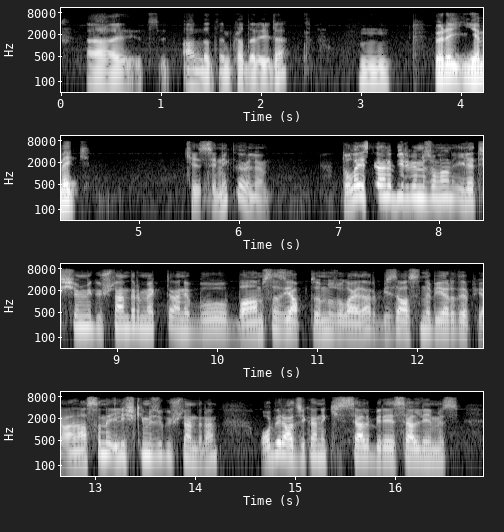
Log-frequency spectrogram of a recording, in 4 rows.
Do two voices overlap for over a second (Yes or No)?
No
